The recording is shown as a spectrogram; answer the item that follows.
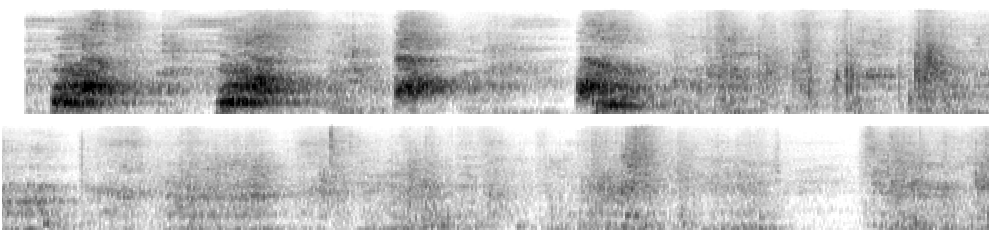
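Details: Two pet dogs, Yum Yum the Shar Pei and Bunny the Boston Terrier, in their nightly after-dinner rough play. Four sharp, loud barks come in the first two seconds, then softer scuffling and low grumbles follow.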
